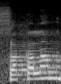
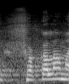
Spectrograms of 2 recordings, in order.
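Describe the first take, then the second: First: सकलम starting on a dental s; correct s sound. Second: शकलम starting on sh; sh in place of s opening शकलम; mistaken sh sound. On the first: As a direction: say सकलम as "sakalam", with s. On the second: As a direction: say शकलम as "shakalam". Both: Shown as a demonstration. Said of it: "की जगह शकलम ना आप बोल दें".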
